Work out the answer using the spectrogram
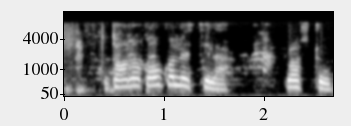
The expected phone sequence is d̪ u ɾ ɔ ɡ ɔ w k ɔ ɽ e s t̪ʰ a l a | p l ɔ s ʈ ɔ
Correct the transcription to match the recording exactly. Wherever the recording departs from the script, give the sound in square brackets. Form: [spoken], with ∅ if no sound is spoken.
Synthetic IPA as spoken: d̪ [ɔ] ɾ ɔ [k] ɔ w k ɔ [l] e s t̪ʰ [i] l a | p l ɔ s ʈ [u]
